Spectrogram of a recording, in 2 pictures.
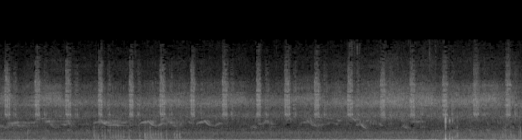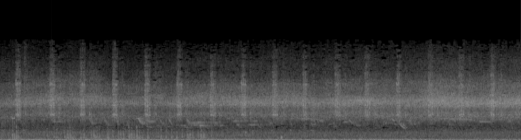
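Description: Periodical cicadas give a high, hissing buzz pulsing about twice a second as they try to mate.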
